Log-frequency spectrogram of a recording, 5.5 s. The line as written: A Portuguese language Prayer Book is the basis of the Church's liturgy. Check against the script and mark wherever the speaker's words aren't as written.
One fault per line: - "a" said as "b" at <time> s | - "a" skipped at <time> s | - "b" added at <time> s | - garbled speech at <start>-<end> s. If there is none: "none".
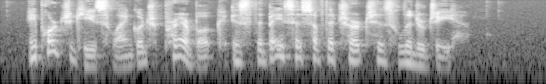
none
